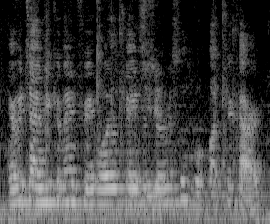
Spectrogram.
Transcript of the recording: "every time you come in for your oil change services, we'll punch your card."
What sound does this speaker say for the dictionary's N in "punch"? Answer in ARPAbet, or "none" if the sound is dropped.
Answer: none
